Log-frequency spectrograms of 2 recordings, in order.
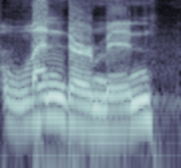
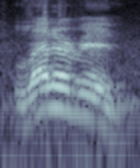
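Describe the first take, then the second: First: The middle has an n sound before d. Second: The middle has a t sound, no n. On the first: The speaker calls it wrong. "It's not Lenderman" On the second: The speaker calls it right.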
